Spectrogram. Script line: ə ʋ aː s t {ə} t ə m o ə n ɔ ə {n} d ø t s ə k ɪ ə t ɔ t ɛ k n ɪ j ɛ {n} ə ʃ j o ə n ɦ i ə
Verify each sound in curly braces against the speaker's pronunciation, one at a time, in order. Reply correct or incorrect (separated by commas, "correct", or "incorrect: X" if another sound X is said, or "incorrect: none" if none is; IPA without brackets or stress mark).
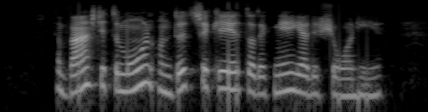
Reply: correct, correct, incorrect: d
